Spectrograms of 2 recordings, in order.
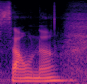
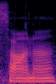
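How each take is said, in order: First: It uses the traditional Nordic-style pronunciation. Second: It uses the everyday American Midwestern pronunciation. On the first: "is technically how you should say it" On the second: "I'm very Midwest"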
